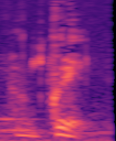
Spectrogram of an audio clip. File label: "fuggure", minamiyamagata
